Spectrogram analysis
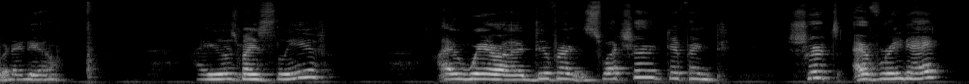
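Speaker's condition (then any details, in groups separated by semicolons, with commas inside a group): Cerebral palsy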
